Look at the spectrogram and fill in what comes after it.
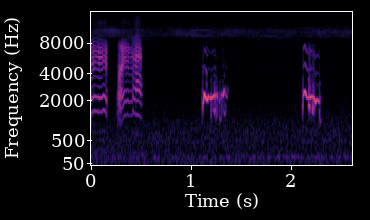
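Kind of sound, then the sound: bird, northern shrike song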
